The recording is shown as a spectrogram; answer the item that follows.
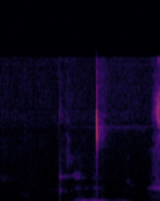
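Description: Faint breath and small mouth clicks close to a handheld microphone, between spoken lines, starting about a second in.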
